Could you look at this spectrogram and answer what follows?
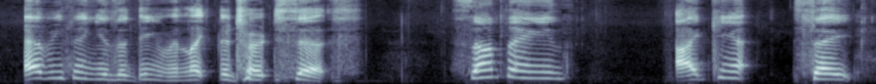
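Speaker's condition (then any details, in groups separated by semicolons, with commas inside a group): Cerebral palsy; several unnoticed strokes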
